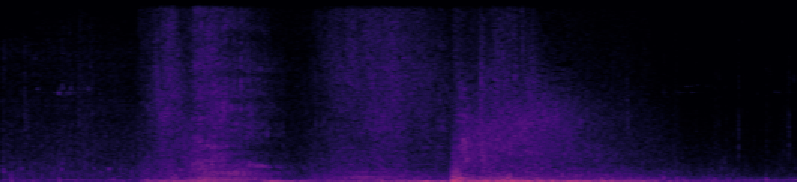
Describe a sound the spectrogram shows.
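Fire roars and crackles nearby.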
